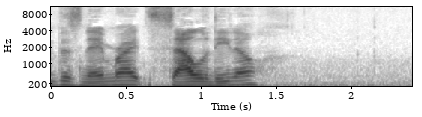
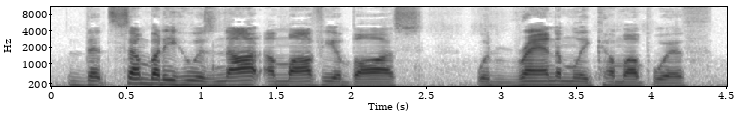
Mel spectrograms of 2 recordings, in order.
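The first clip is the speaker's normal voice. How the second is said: ordinary talk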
